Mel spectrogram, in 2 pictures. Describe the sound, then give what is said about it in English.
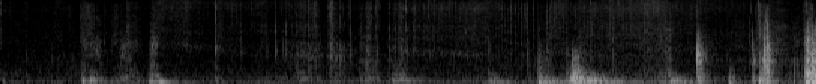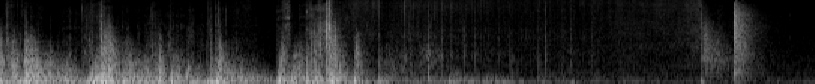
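A screen protector is peeled off a tablet right beside the mic: loud, crackly tearing and crinkling that builds in irregular bursts, then a sharp knock near the end as it hits against the microphone. “Yeah, there was one point where I hit it against the microphone.”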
